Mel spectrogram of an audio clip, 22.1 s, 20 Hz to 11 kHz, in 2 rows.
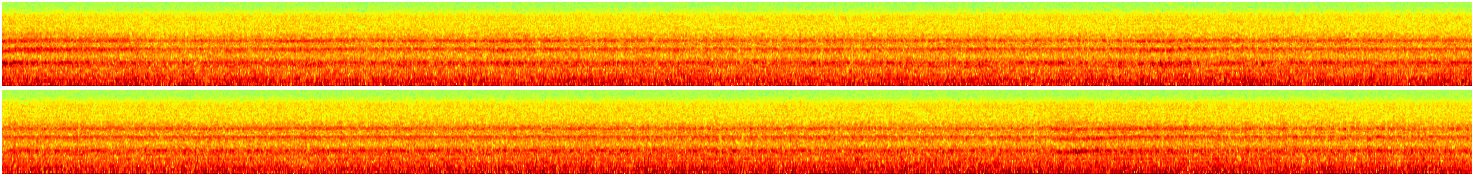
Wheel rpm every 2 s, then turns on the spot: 240, 230, 230, 230, 230, 230, 230, 230, 230, 230, 230.
none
